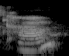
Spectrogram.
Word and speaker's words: come: Number 9 is come. C-O-M-E. Remember, the E is silent.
